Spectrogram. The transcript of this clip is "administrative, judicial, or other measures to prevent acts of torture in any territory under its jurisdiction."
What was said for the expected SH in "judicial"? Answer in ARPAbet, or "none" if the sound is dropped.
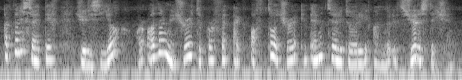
S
